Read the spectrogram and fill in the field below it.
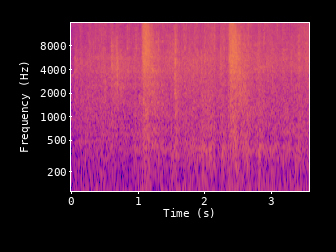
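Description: A revolver fires a sharp shot.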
